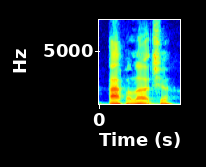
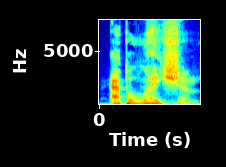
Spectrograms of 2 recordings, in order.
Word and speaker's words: Appalachia: you how do you how do you pronounce Appalachia Appalachia okay okay because there's no other way there is no plenty of people that are not from around here for some reason say appalation I it drives my ears crazy I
